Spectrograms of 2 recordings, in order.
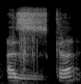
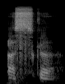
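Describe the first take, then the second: First: The middle consonant is a voiced z. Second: The middle consonant is a voiceless s. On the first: The speaker calls it right. "namanya Azka" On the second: The speaker calls it wrong. "dipanggilnya Aska ... ini adalah kesalahan"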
